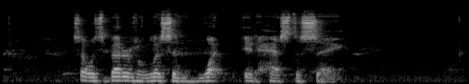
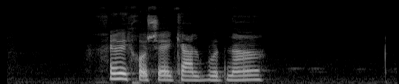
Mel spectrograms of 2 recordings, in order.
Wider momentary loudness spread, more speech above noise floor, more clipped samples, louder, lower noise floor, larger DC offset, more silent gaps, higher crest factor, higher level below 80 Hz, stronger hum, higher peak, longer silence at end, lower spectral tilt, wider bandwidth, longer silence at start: first, 14 LU vs 6 LU; about the same, 36 dB vs 37 dB; neither; about the same, -25 LUFS vs -25 LUFS; about the same, -63 dBFS vs -61 dBFS; neither; neither; about the same, 22 dB vs 18 dB; second, -66 dBFS vs -58 dBFS; neither; about the same, -8 dBFS vs -10 dBFS; about the same, 1.25 s vs 1.35 s; second, -2 dB/octave vs -4.5 dB/octave; about the same, 15 kHz vs 16 kHz; second, 0.75 s vs 1 s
